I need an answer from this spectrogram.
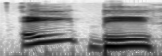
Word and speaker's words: Abcde: such bullsh AB City her name is spelt a b c d e pronounced ab mean it could have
